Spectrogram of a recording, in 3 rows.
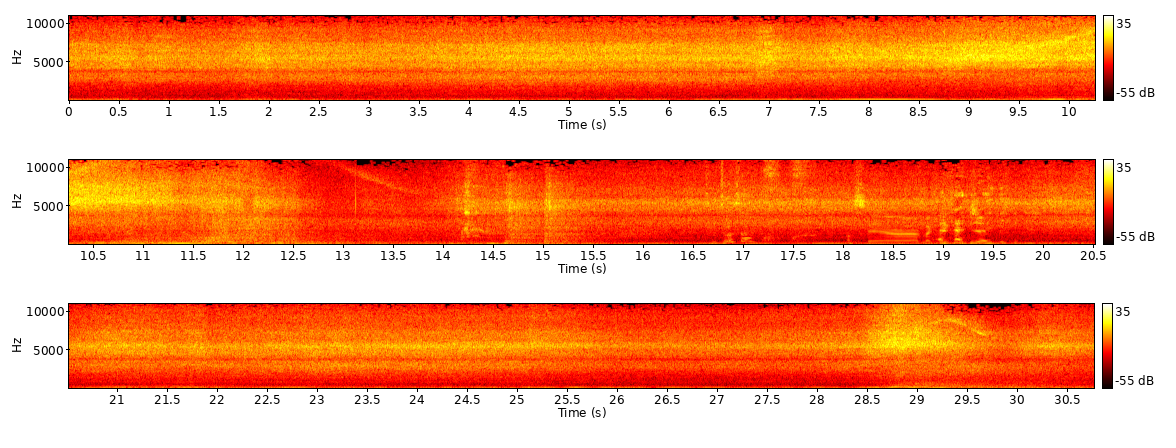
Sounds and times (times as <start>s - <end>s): Speech: 16.7s - 19.7s.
